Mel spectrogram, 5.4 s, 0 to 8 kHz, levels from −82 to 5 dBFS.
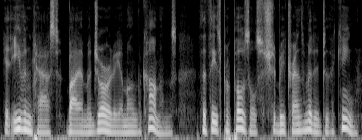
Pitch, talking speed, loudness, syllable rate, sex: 115 Hz, 200 wpm, -18 LUFS, 6.1 syllables/s, male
